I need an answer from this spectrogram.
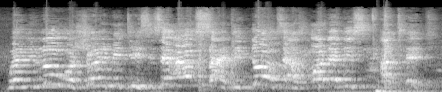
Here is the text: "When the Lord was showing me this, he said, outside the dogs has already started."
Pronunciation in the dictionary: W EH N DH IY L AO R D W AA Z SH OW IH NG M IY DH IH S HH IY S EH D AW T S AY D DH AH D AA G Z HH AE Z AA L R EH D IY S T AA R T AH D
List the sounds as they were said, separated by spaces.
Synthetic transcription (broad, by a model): W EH N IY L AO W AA SH OW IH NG M IY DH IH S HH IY S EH AW T S AY D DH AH D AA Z HH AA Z AA L R EH D IY S T AA T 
